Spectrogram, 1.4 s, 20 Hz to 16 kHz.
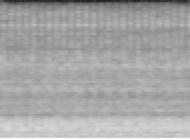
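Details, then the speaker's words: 1987 Porsche 944 four-cylinder idling right after fitting a second set of cleaned, flow-matched injectors (first set had two dead); even, steady low idle pulse, no misses or ticks; smoke off headers normal after work, no leaks, oil pressure builds slightly slowly. "So once I got the new injectors in, I decided to fire it up, and as you can hear, it sounds really"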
